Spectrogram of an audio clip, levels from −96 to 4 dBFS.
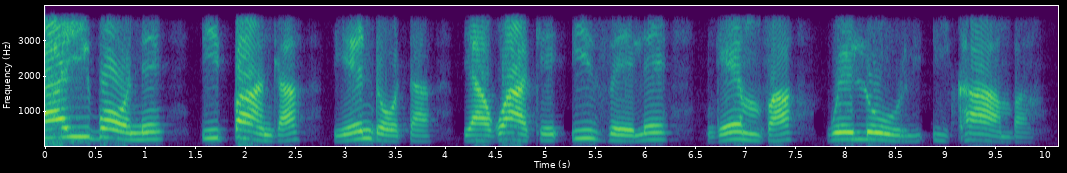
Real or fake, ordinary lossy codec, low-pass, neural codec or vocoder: real; none; 3.6 kHz; none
